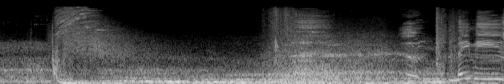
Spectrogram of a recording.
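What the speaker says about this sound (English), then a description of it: "Is that a sin storm?" In the video game Sintopia, a sin storm sets off a deep, sustained rumble with sweeping whooshes and swells layered over it, loud and continuous, while a voice briefly gasps and murmurs over the roar.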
